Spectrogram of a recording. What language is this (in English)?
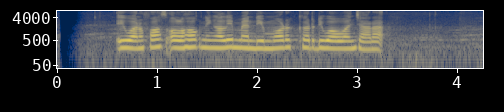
Sundanese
